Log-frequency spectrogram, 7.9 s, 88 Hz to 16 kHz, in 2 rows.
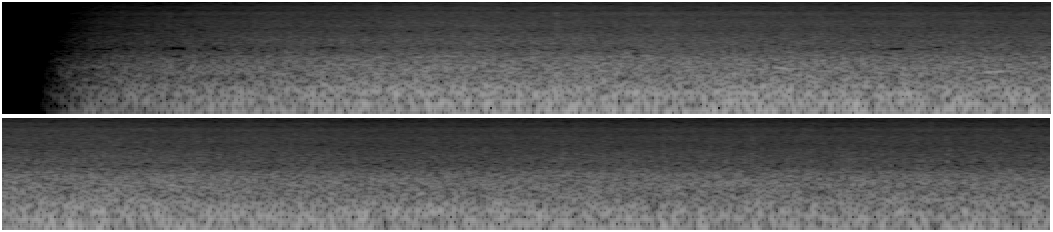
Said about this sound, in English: I'm at the 9/11 Memorial at Ground Zero in Lower Manhattan. You can hear the water rushing into the voids where the towers once stood.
